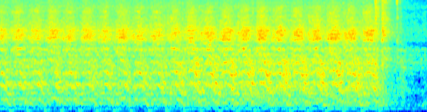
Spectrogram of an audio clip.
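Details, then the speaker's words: Tractor left sitting in a meadow for three years, with fuel line and pump issues and an old battery: steady starter churning at about three beats a second with no firing. No fuel reaching the injectors; fuel starvation. "we're still getting nothing at the injectors you're just going to have to keep cranking and hope we can pull some fuel"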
